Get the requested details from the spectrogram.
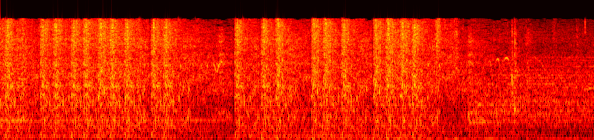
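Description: A video game gun fires several shots.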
